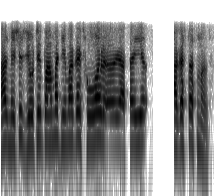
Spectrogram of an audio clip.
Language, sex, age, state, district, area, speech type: Kashmiri, male, 30-45, Jammu and Kashmir, Anantnag, rural, conversation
